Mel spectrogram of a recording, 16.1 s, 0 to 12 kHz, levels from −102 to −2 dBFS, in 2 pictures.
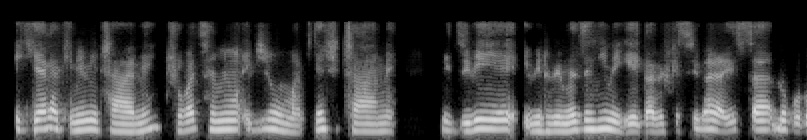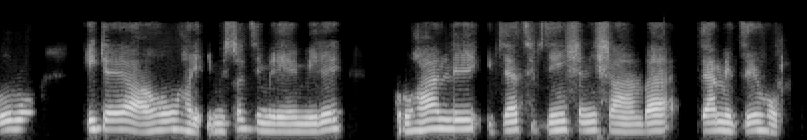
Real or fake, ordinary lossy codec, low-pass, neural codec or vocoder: fake; AAC, 48 kbps; 7.2 kHz; codec, 16 kHz, 2 kbps, X-Codec, HuBERT features, trained on general audio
